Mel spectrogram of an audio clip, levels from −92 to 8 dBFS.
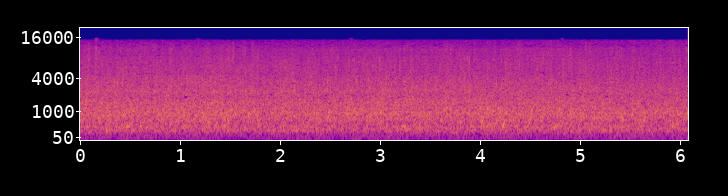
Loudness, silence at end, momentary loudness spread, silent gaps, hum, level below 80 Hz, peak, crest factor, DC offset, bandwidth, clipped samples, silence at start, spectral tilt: -23 LUFS; 0 s; 1 LU; none; none; -56 dBFS; -8 dBFS; 16 dB; under 0.1%; 16 kHz; under 0.1%; 0 s; -0.5 dB/octave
